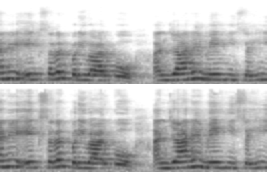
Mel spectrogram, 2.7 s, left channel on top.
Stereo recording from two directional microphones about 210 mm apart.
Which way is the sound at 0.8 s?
40° right (ahead or behind).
